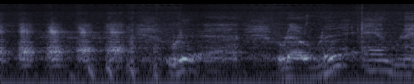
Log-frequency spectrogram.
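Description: A wordless voice grunting and mumbling in short rising and falling sounds, the comic growls given to the White Fang dog puppet, heard through a television speaker.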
